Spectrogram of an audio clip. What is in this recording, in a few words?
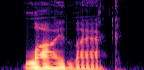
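"lilac", American English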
